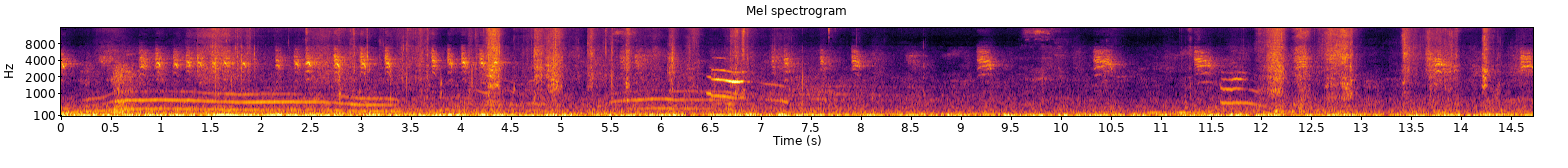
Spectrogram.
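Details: Friendly kitten in a pagoda meowing repeatedly: long wavering cries in the first seconds, shorter rising-and-falling mews around the middle and another near the end, against constant low-pitched background hum.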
